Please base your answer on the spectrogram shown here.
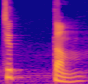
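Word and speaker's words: चित्तम्: your tongue up there are two t's so chittam had there been one tea it would be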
